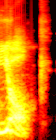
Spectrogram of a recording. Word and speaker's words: yolk: So now you should give me food that starts with K, the last letter of yolk. And by the way, for yolk, we don't pronounce the L.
